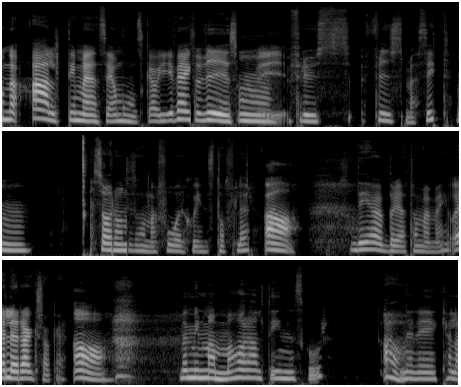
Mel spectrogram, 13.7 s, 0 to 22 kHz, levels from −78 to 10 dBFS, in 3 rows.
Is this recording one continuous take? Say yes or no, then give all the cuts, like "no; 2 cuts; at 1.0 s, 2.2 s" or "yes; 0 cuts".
no; 3 cuts; at 1.9 s, 2.3 s, 5.8 s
